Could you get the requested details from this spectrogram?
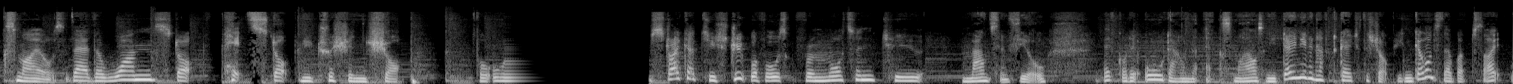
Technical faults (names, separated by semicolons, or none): long network dropout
